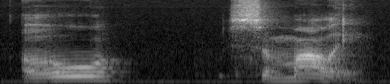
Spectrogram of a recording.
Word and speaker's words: Osemele: says it's a mouth it's pronounced Tao I'm getting lessons from the comments section it says Mix Master says it's pronounced oh Somali no Somali got it can let you O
